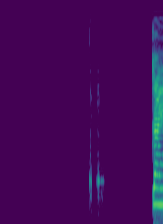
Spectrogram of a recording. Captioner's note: silence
